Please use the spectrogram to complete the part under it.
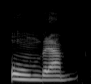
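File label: "umbra", Sardinian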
